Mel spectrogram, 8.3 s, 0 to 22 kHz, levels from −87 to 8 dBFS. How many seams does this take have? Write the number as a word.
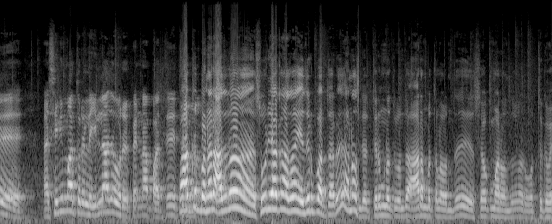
one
